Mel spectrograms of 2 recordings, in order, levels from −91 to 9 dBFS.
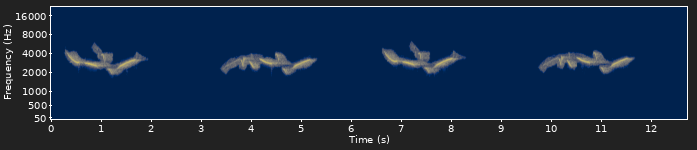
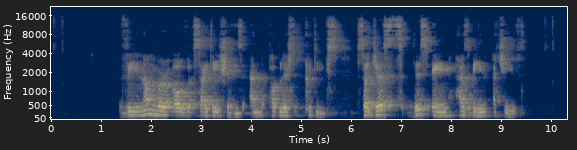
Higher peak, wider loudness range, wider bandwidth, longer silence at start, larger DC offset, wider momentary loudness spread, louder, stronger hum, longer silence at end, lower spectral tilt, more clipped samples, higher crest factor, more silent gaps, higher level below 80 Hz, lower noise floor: first, -2 dBFS vs -6 dBFS; about the same, 4 LU vs 4 LU; second, 4.8 kHz vs 16 kHz; second, 0.3 s vs 1.35 s; neither; about the same, 13 LU vs 13 LU; first, -13 LUFS vs -26 LUFS; neither; first, 1.1 s vs 0.9 s; second, 18.5 dB/octave vs -4.5 dB/octave; neither; about the same, 16 dB vs 20 dB; first, 1.97-3.37 s, 5.34-6.61 s, 8.33-9.72 s vs none; second, under -90 dBFS vs -72 dBFS; about the same, under -90 dBFS vs -87 dBFS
